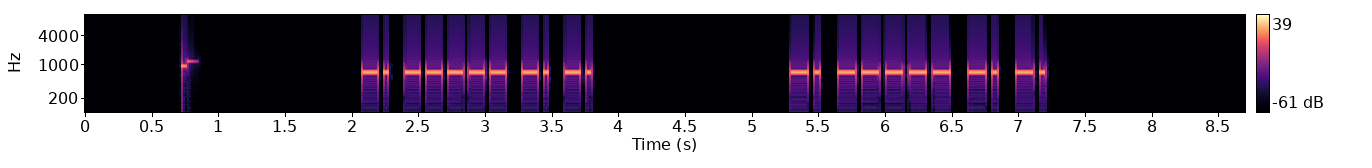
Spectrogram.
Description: Morse code, heard as a keyed tone, about 29 wpm, 700 Hz. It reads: N0NN N0NN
